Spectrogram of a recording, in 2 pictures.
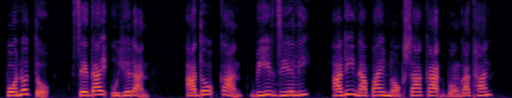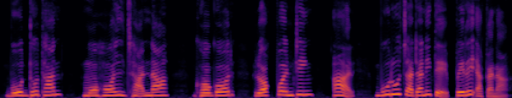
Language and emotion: Santali, neutral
